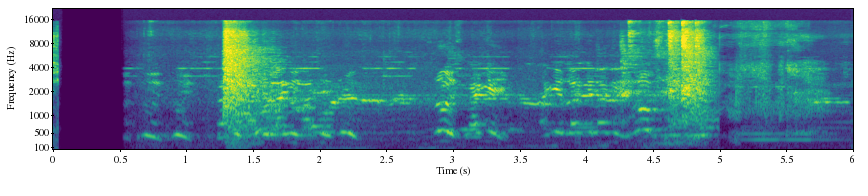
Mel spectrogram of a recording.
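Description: Half a second of silence, then men's voices talking in the background, not close to the microphone, with two short noisy bursts, one about a second in and one near the end.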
